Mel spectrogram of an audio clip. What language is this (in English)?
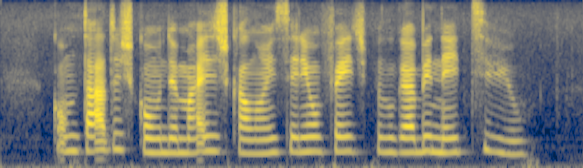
Portuguese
